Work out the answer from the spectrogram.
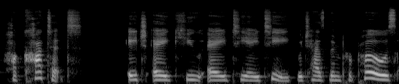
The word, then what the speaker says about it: Heqet: The Middle Egyptian pronunciation of the name may have been close to Haqatet, Haqatat, which has been proposed, among other possibilities, as the origin of the name Greek Hecate.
